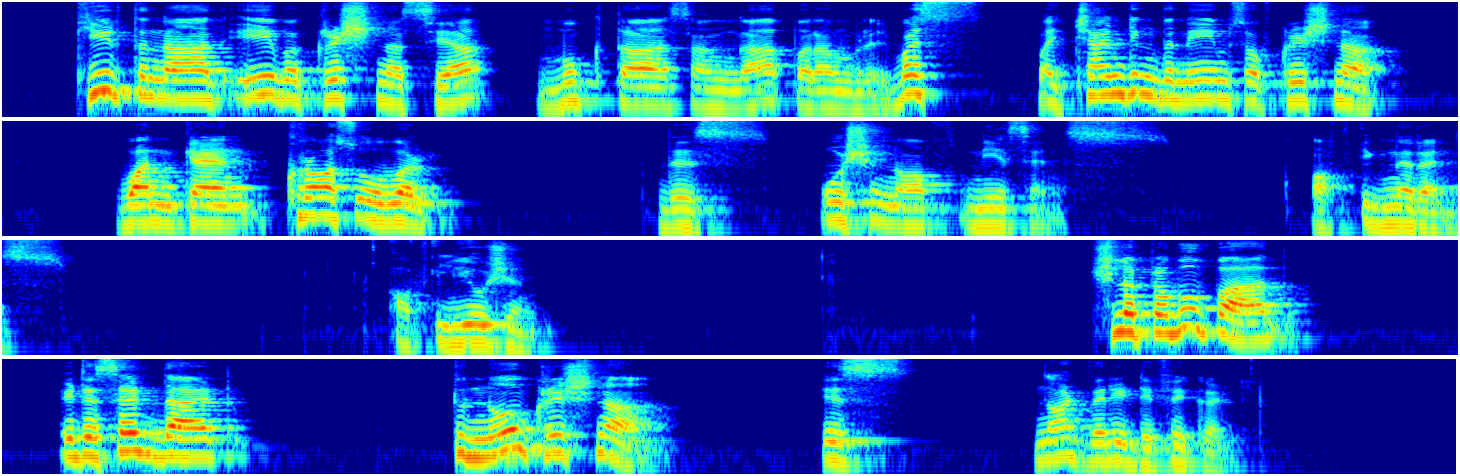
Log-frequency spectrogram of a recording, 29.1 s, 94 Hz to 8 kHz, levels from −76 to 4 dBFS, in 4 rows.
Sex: male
